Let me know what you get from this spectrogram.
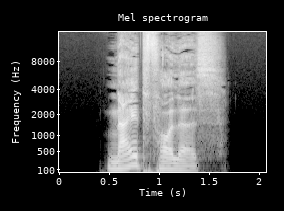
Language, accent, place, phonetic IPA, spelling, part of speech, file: German, Germany, Berlin, [ˈnaɪ̯tfɔləs], neidvolles, adjective, De-neidvolles.ogg
- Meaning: strong/mixed nominative/accusative neuter singular of neidvoll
